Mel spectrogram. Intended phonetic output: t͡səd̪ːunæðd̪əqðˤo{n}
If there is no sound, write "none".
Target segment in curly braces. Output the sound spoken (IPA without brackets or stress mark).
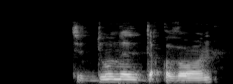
n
